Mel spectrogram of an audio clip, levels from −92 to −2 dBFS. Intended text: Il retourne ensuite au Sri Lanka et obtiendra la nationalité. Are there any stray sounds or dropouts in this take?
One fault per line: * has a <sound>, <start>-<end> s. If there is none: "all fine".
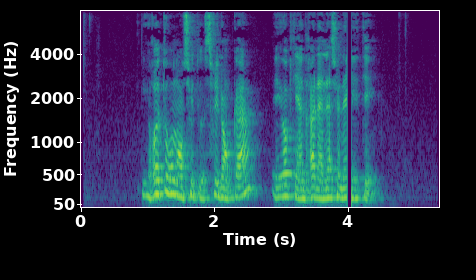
* has a dropout, 4.0-4.1 s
